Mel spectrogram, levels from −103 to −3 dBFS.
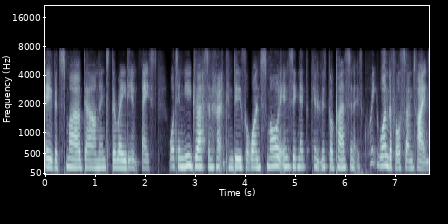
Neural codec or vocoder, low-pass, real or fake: codec, 16 kHz, 0.5 kbps, X-Codec, HuBERT features, trained on general audio; 7.2 kHz; fake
